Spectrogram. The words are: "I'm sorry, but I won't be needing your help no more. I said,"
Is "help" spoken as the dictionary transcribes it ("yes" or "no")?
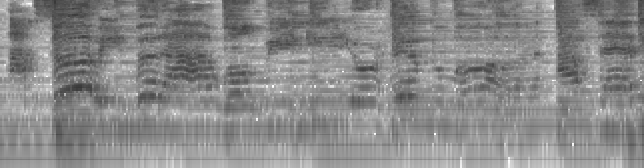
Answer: no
